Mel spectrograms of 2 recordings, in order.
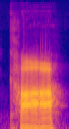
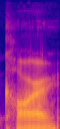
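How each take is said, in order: First: It has an Australian accent with a silent R. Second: It has an American accent with a pronounced R. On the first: "we go car" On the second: "You guys go car"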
